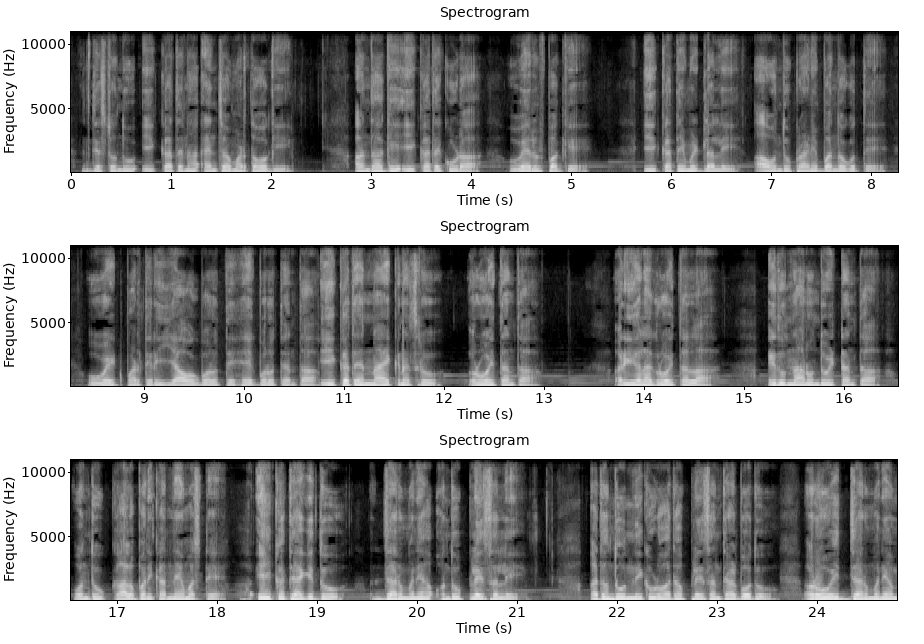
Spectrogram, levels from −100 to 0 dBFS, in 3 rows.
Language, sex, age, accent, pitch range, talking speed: Kannada, male, 20-39, native, 110-120 Hz, 140 wpm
